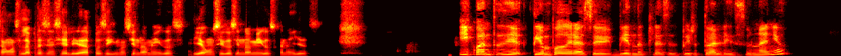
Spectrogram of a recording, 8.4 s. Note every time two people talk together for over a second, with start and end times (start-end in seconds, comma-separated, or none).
none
